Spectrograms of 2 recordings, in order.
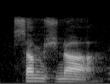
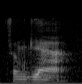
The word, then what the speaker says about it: Samjna: And then perceptions, that is sense perceptions, which are called in Sanskrit, Samjna, S-A-M-J-N-A, Samjna, Samgyan, with a long A.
